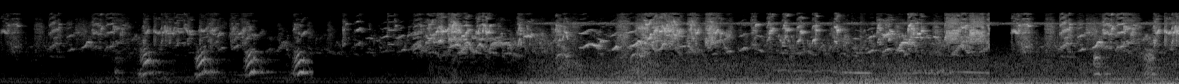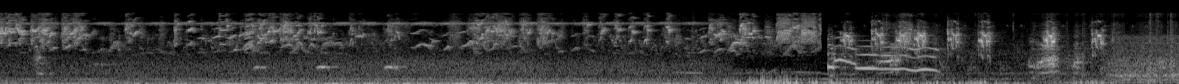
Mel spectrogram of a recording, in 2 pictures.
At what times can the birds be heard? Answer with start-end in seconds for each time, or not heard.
0.0-23.5.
